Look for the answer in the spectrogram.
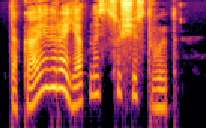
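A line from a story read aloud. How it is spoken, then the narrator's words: Calm declaration. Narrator (Russian): заявил вполне спокойно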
